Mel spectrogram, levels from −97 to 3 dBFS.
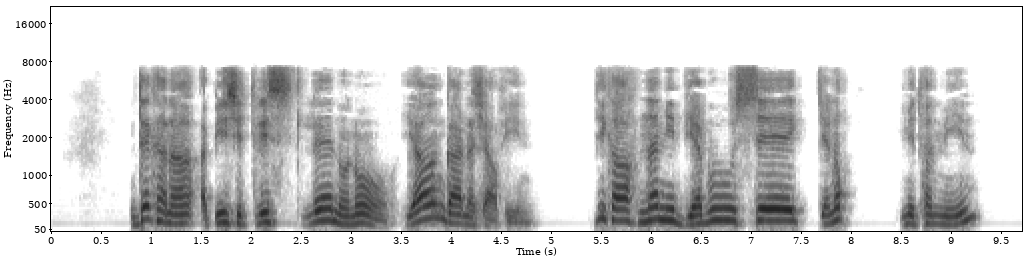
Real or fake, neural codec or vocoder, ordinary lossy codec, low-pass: real; none; AAC, 32 kbps; 7.2 kHz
